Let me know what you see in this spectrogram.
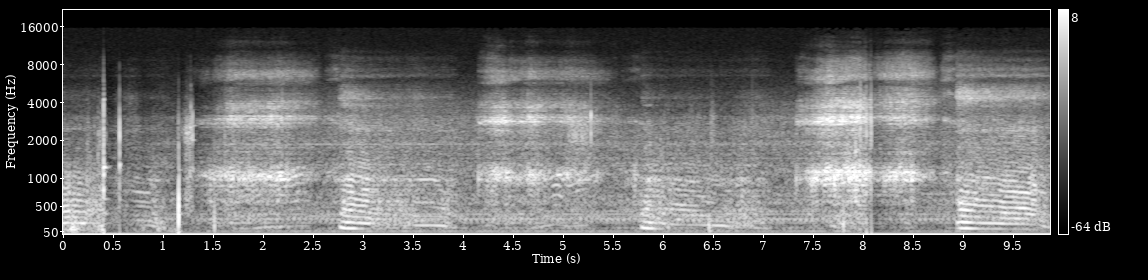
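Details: Adult man snoring loudly, enough to keep a listener awake without ear plugs: repeated rough, rattling breaths with a whistling edge, about eight breaths over ten seconds.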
